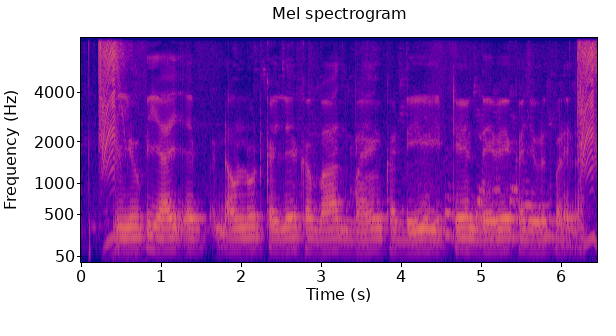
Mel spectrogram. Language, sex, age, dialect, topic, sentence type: Bhojpuri, male, 25-30, Western, banking, statement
